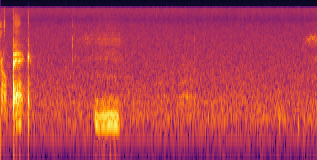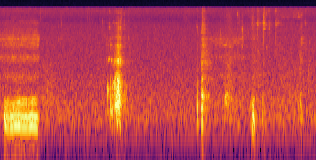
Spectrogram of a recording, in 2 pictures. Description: My wiener Sammy snoring like a little pig.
